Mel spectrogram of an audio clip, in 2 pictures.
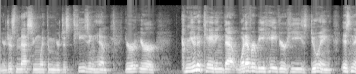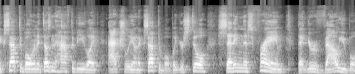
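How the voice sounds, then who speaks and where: A man hosting a podcast, giving relaxed dating advice straight to a female listener and often checking in with "right?". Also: medium pitch. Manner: speaks directly to a female listener. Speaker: podcast host, dating coach. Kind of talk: casual advice monologue.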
